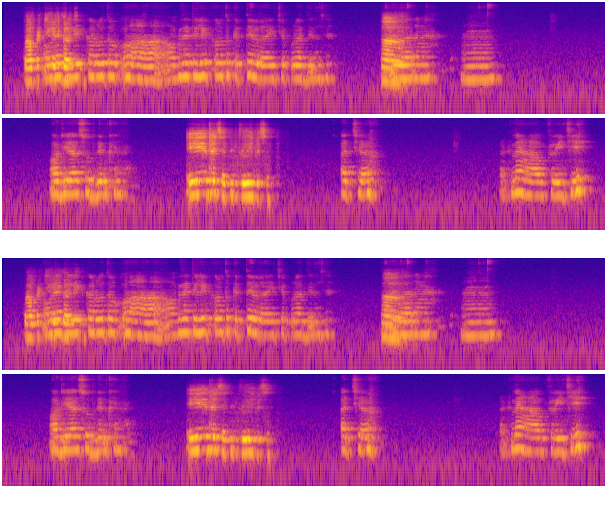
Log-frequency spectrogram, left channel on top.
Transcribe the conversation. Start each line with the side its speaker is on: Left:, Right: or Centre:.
Left: बाप रे
Right: ओकरा
Left: कर
Right: डिलीट करू तऽ हँ आ-आ -आ ओकरे डिलीट करू तऽ केत्ते रहै छै पूरा दिन के
Left: हँ
Right: ओय वारे मे हूँ। और रिया सुत गेलखिन?
Left: रिया नै छथिन रूही बस छथि।
Right: अच्छा। तखने अहाँ फ्री छी।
